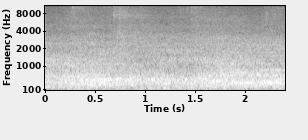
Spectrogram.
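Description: Steady, indistinct murmur of many voices blurred by the echo of a large church hall, with no words standing out.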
